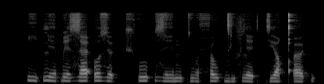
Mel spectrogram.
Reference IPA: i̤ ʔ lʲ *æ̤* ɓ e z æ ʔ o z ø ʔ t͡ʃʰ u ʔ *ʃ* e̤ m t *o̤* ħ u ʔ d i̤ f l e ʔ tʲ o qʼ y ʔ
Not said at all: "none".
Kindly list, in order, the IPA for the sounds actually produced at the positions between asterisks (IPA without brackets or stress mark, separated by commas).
æ̤, z, ṳ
